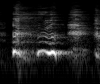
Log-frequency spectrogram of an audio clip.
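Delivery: high loud laugh burst; loud laugh at the story's twist; burst of laughter. Real, not acted. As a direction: crack up suddenly.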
